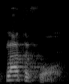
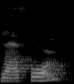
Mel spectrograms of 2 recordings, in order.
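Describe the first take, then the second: First: It is said with an extra vowel inserted. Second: It is said without an extra inserted vowel. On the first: The speaker calls it wrong. "put the A in between" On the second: The speaker calls it right. "instead of saying platform"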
